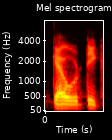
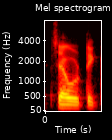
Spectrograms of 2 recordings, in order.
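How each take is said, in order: First: The word begins with a k sound. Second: The word begins with a ch sound. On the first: The speaker calls it right. "इसकी pronunciation कैओटिक है" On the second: The speaker calls it wrong. "चैओटिक नहीं है"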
